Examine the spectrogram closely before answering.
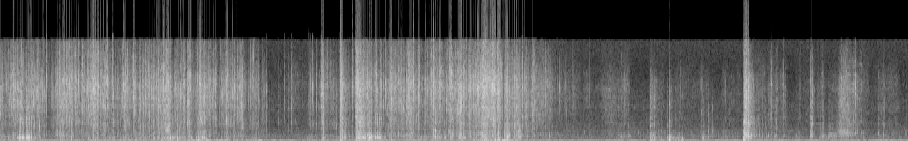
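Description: Plastic shrink-wrap crinkling and crackling as it is torn and pulled off a DVD case, dense for about five seconds, then thinning out into a few sharp clicks, one loud one near the end.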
